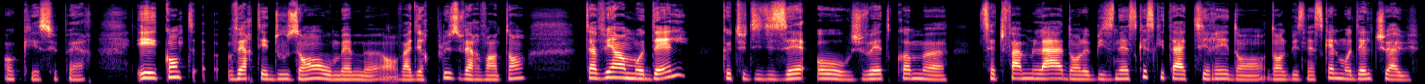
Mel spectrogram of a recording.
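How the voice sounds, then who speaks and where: A woman's voice: sits low, steady tone, moderate pace, no echo, studio quality. A woman hosting a podcast interview, asking casual questions and encouraging her guest with frequent short replies. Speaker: podcast host.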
